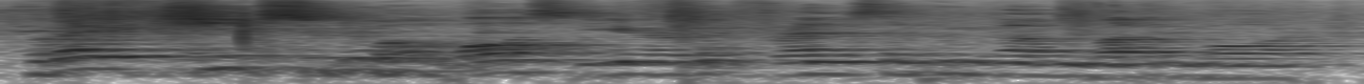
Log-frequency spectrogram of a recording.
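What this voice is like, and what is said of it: New Jersey accent. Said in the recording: “Scottish dialect read in a New Jersey accent”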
